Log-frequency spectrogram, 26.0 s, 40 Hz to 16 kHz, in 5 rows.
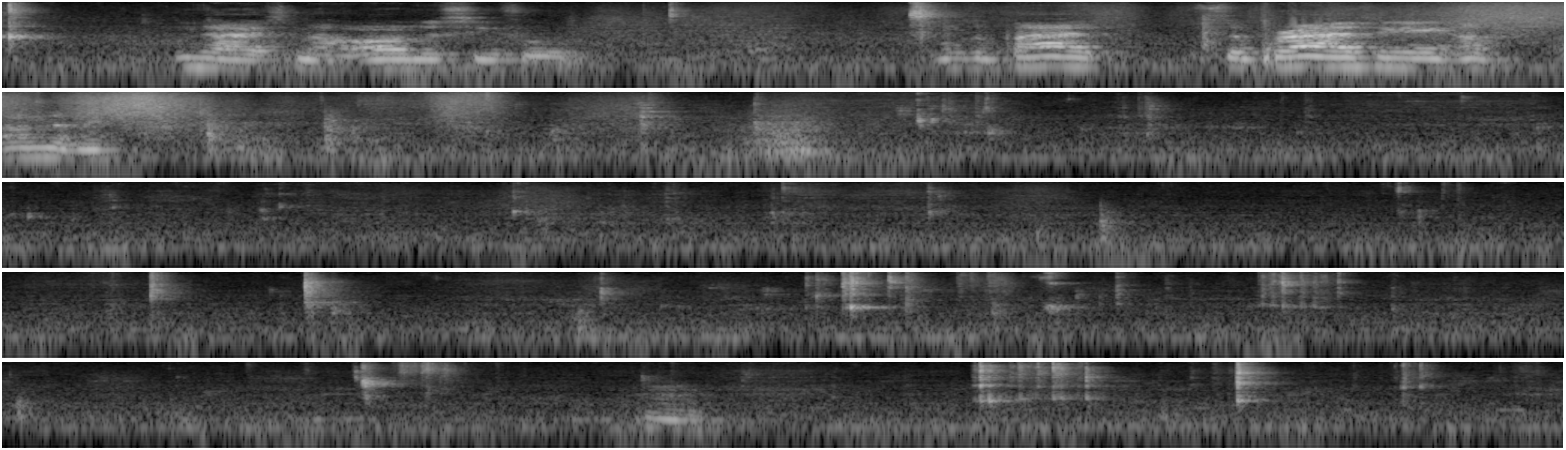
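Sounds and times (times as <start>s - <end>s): crab shells cracking: 24.1s - 25.7s.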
